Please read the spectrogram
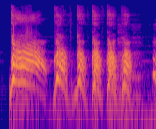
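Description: A dog growls and grumbles: one drawn-out, rising-and-falling growl followed by five short, throaty bursts in quick succession, fairly loud, with no one talking.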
